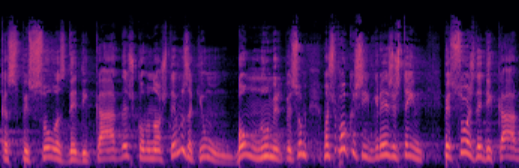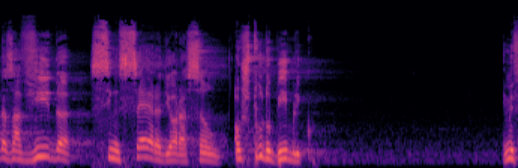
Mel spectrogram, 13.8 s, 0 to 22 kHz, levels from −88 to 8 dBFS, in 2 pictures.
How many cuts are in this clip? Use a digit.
2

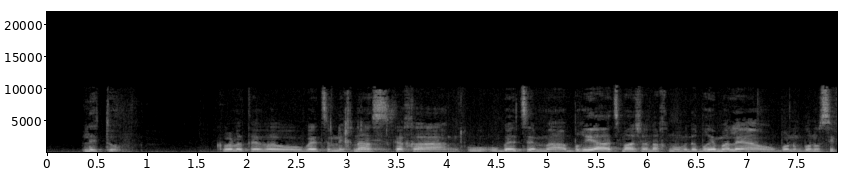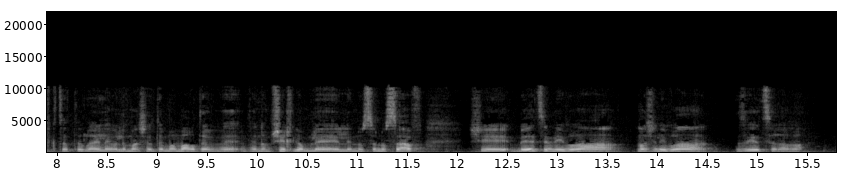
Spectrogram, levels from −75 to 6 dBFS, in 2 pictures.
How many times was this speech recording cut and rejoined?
1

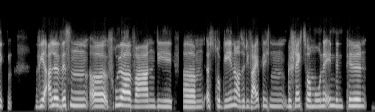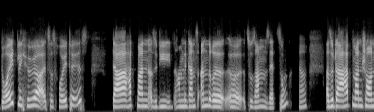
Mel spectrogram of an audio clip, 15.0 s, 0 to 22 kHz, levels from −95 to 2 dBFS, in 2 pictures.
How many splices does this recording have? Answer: 3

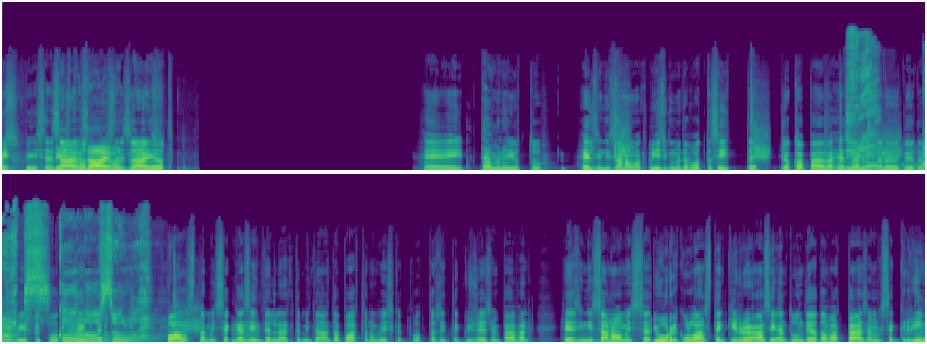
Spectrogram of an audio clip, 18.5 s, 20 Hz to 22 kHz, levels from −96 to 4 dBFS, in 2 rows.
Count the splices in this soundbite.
2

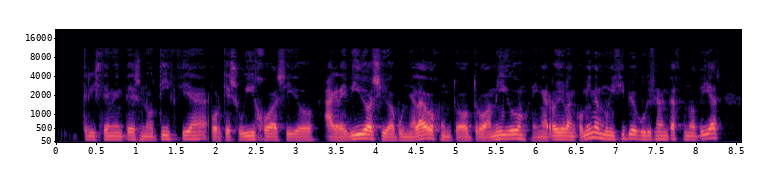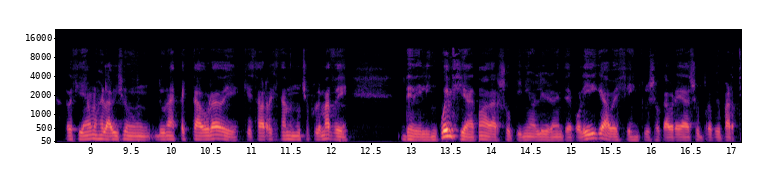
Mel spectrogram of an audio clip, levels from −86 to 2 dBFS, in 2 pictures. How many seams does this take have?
3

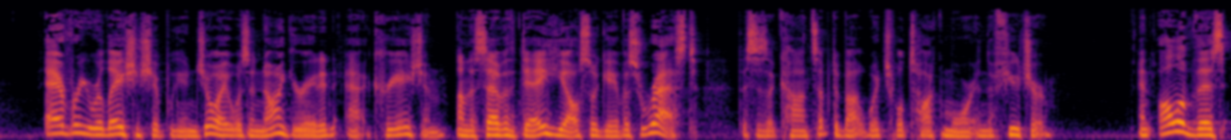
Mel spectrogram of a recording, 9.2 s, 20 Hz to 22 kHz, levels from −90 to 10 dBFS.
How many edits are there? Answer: 1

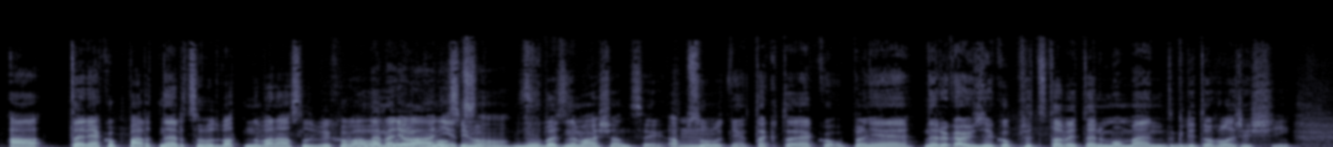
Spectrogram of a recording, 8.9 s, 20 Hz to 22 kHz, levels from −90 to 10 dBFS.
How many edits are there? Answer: 0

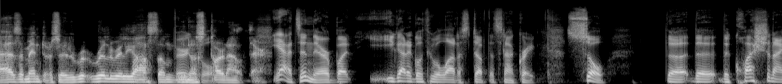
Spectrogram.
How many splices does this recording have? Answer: 1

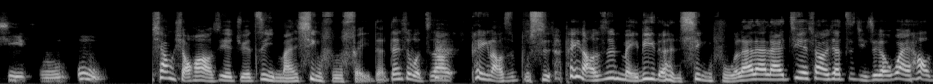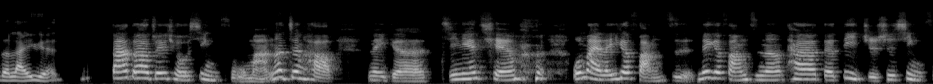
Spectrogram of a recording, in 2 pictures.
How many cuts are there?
0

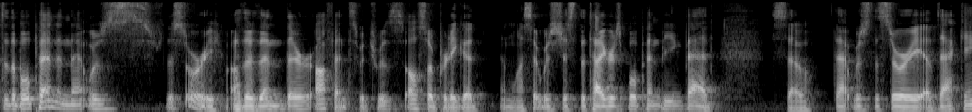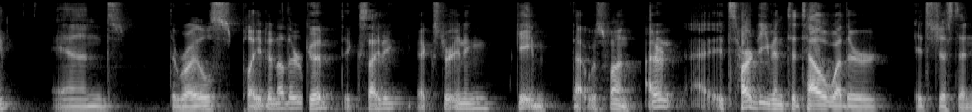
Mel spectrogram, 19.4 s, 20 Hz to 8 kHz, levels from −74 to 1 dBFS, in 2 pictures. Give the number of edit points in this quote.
2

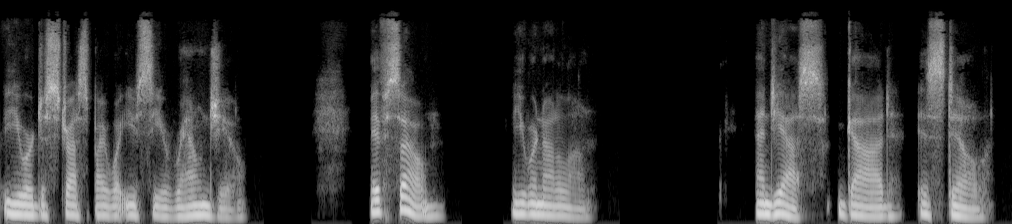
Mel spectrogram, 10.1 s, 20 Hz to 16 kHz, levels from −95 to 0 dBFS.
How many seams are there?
2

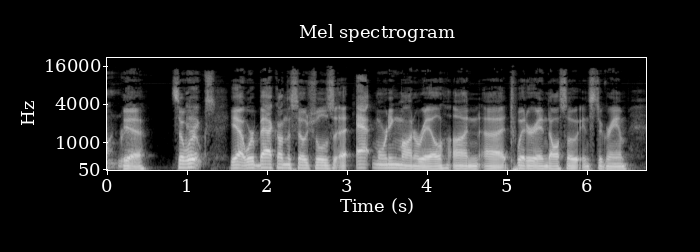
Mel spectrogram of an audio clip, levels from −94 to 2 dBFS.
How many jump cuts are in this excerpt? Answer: 0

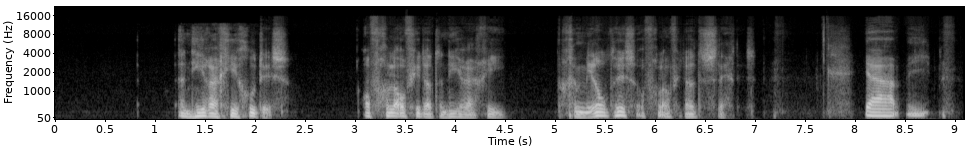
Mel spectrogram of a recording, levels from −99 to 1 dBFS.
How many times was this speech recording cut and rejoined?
0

